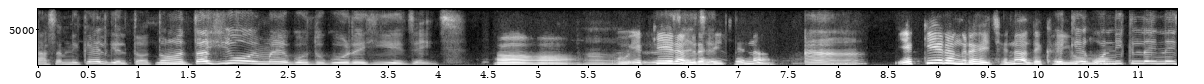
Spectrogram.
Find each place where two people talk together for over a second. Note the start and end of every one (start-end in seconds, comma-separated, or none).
none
